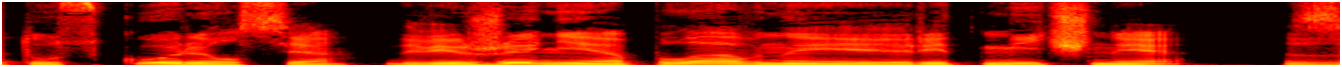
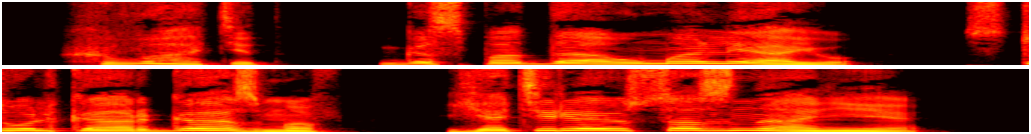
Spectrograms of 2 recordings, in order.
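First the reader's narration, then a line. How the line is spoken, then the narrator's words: Faint hoarse voice. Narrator (Russian): Голос хрипел еле слышно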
